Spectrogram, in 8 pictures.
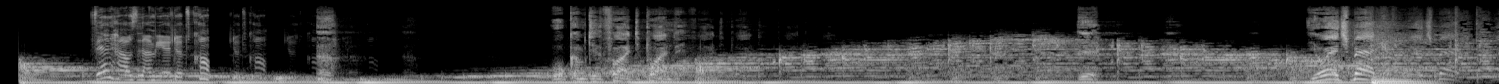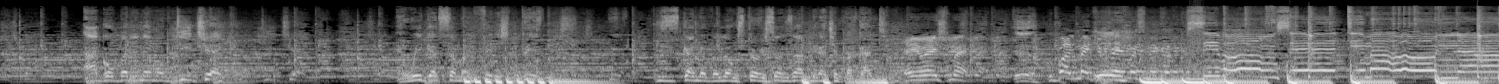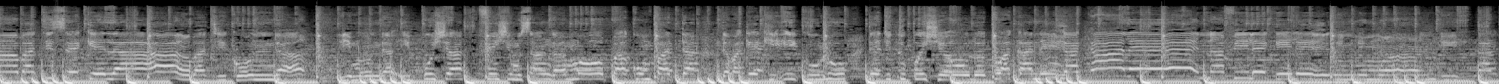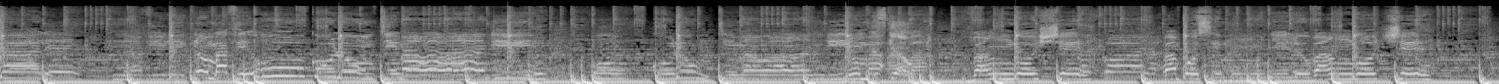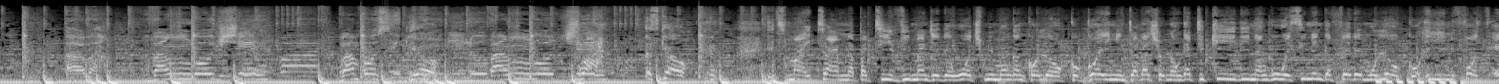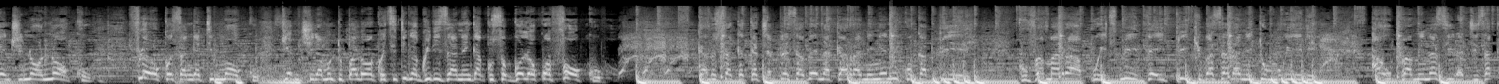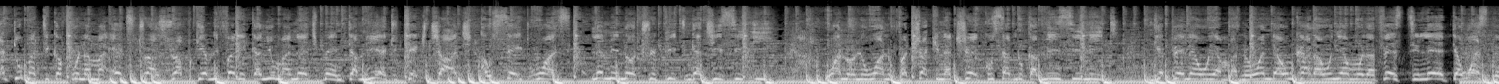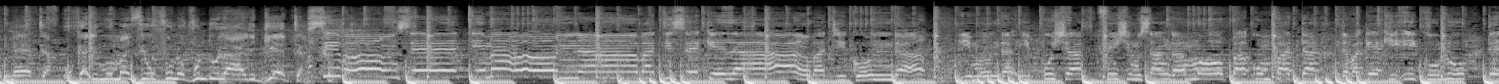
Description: energetic anthem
